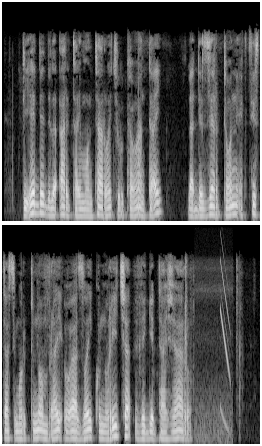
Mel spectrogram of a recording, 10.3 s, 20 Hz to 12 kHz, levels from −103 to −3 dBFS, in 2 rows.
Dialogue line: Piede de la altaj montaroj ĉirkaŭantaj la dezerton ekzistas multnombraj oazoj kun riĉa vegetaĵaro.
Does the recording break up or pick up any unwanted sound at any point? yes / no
yes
